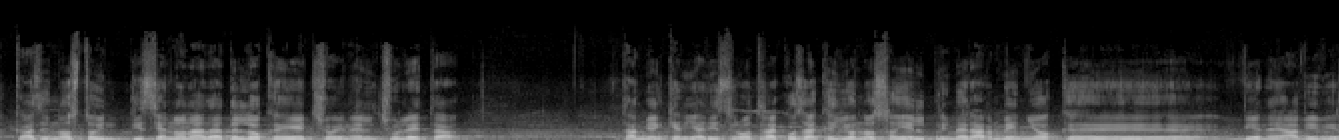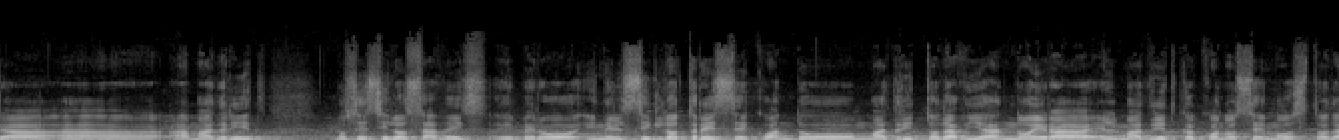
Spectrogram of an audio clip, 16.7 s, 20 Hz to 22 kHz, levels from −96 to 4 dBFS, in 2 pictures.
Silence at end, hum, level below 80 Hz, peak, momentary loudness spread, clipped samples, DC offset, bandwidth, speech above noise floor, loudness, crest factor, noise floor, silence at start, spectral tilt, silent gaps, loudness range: 0 s; none; -60 dBFS; -12 dBFS; 7 LU; under 0.1%; under 0.1%; 15.5 kHz; 21 dB; -30 LUFS; 18 dB; -51 dBFS; 0 s; -6 dB/octave; none; 3 LU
